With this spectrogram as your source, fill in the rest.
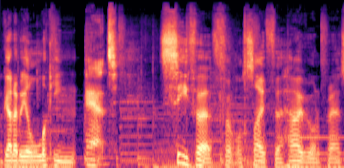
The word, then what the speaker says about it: Seifer: I say Seifer because the way I've always seen it is in German you say Ein, and that's spelled E-I-N. I'm sure there's spellings for words I said either way, but Seifer, I'm saying Seifer.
